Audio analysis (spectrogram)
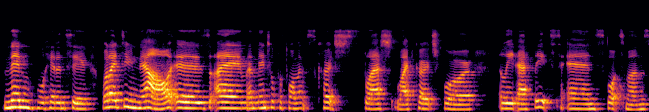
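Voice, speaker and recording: Woman, New Zealand accent, casual guest chat, lots of ums, echoey, muffled. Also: fairly low pitch. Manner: chatty, laughs easily, many ums. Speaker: podcast guest, mental performance coach. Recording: dull lo-fi sound in an echoey room.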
